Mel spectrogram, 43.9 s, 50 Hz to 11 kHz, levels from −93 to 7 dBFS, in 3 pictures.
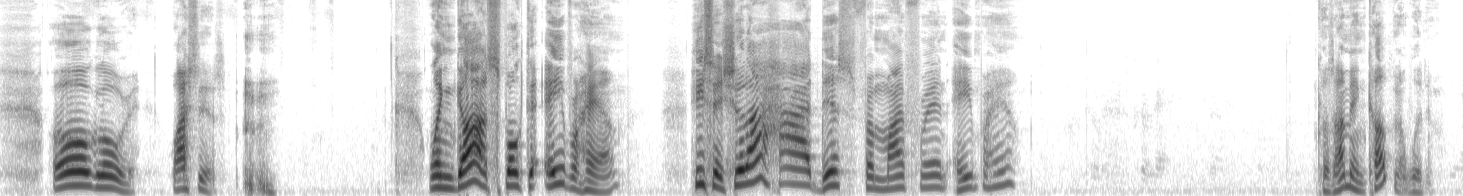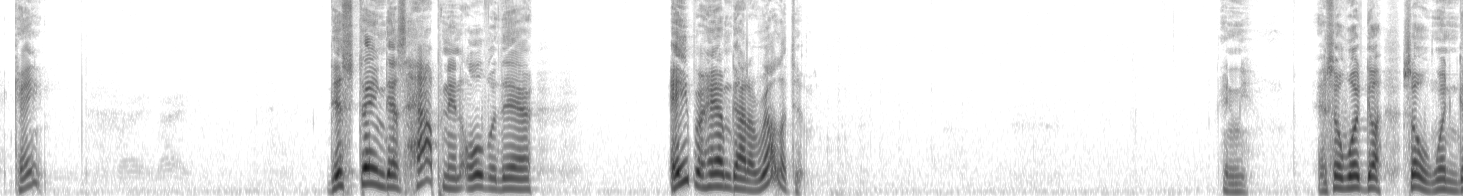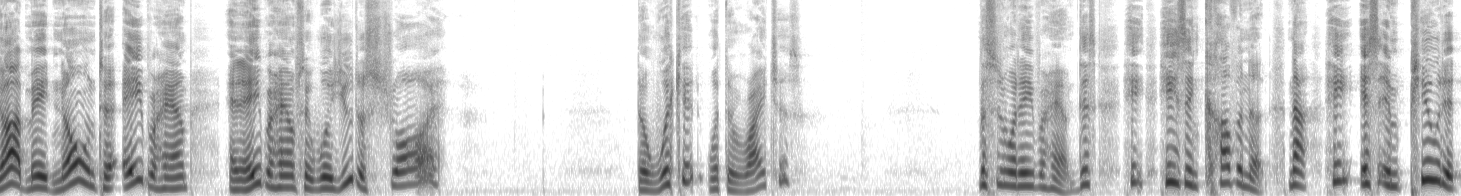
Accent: American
